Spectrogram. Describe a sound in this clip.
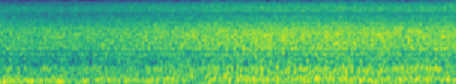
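A river flows and gurgles softly.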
